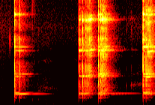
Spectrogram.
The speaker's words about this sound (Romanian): Hai să, Hai să mai ciocnim o dată.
